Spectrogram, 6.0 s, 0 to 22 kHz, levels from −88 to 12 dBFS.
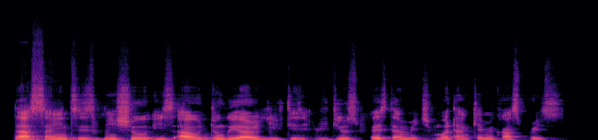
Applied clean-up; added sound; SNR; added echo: neural mask model Resemble Enhance denoiser.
